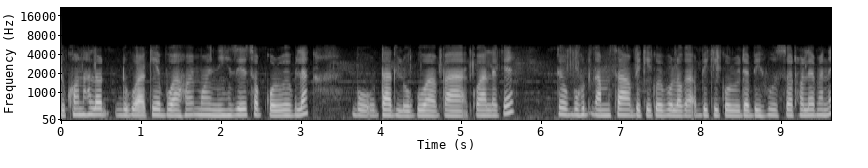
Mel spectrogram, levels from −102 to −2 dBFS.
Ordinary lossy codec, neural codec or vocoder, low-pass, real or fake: none; none; 5.4 kHz; real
